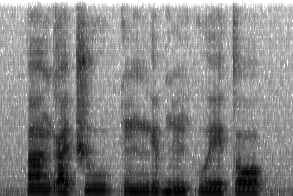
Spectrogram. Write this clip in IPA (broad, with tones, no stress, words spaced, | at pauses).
ã˦ɡa˨t͡ʃuː˦ kĩ˦ŋe˦bĩ˦˨ kʷeː˦tɔ˦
